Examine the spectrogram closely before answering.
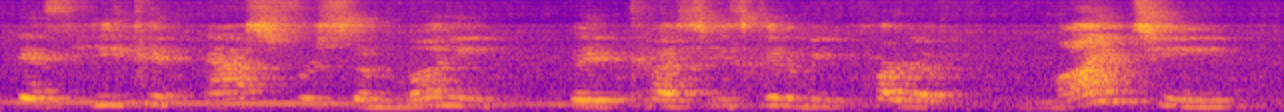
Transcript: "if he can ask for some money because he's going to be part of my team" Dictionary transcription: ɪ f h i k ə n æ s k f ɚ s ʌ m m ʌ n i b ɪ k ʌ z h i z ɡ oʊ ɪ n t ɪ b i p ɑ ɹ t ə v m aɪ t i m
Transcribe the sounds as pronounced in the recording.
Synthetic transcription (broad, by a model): ɪ f h i k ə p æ s f ɚ s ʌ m m ʌ n i b ɪ k ʌ z h i z ɡ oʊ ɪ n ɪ b i p ɑ ɹ t ə v m aɪ t i m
